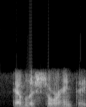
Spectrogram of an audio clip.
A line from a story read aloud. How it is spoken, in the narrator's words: she asked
